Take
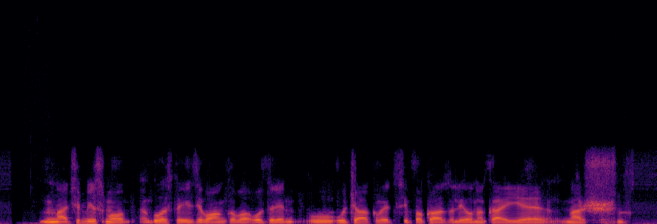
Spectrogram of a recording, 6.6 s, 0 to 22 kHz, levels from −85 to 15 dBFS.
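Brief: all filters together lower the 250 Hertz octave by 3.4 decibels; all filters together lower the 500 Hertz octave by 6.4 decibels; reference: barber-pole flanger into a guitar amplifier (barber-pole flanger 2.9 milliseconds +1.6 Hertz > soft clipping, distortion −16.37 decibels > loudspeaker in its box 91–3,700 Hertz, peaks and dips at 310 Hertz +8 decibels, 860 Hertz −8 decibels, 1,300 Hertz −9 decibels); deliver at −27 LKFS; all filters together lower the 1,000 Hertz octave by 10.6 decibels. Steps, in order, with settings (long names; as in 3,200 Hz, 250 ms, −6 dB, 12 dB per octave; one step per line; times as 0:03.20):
parametric band 250 Hz −7.5 dB
parametric band 500 Hz −5.5 dB
parametric band 1,000 Hz −4 dB
barber-pole flanger 2.9 ms +1.6 Hz
soft clipping −25.5 dBFS
loudspeaker in its box 91–3,700 Hz, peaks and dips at 310 Hz +8 dB, 860 Hz −8 dB, 1,300 Hz −9 dB
level +8 dB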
